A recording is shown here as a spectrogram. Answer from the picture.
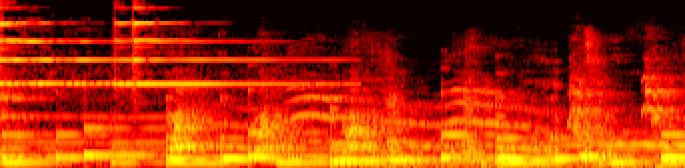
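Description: A cat meowing several times over soft background music, with bright bell-like tones ringing in the first two seconds.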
